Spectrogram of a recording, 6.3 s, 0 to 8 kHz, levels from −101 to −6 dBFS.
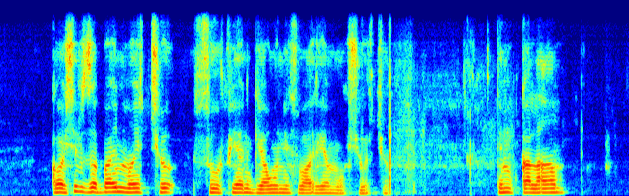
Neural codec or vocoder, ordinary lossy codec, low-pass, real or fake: vocoder, 22.05 kHz, 80 mel bands, HiFi-GAN; none; 7.2 kHz; fake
